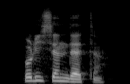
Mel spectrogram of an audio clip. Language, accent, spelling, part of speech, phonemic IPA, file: French, France, polysyndète, noun, /pɔ.li.sɛ̃.dɛt/, LL-Q150 (fra)-polysyndète.wav
- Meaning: polysyndeton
